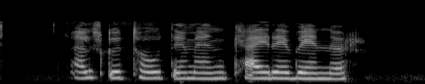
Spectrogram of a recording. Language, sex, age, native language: Icelandic, female, 6, Icelandic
